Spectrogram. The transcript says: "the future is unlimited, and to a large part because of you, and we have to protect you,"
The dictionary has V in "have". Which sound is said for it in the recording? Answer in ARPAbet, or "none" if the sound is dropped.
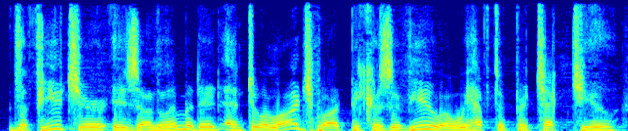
F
